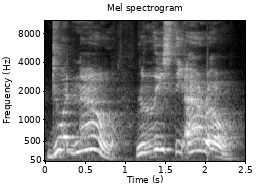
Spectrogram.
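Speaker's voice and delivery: high, loud urgent shout; crying out. A narrator's reading. Riverpaw urges Thomas to release the arrow, crying out. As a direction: scream the order desperately. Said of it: "Riverpaw cried".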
